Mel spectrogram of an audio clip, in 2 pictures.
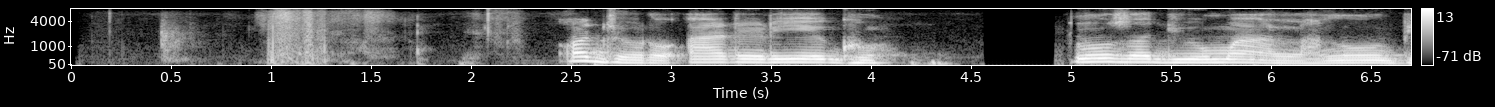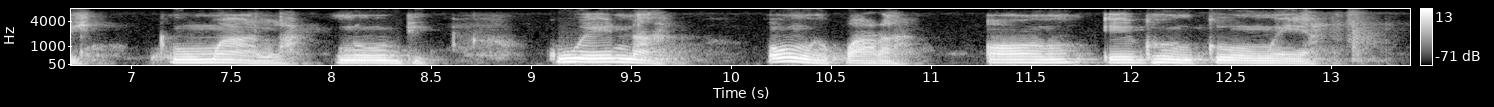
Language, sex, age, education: Igbo, female, 15-29, tertiary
